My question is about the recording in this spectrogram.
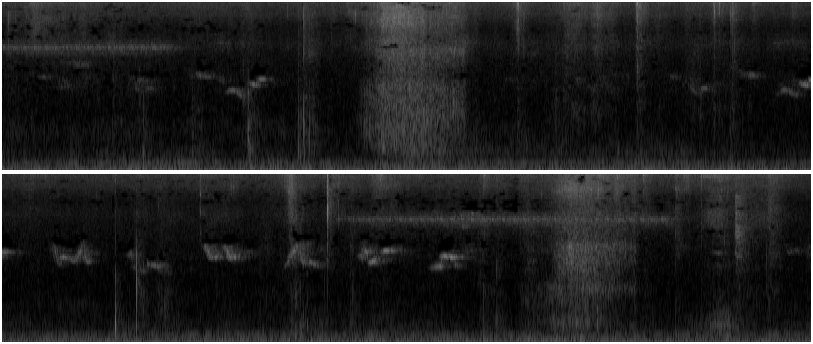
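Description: Faint outdoor background with a steady low hum and scattered short small-bird chirps. Two brief rustles, about three seconds in and near the end, come from hands working a leather moccasin as it is stitched.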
